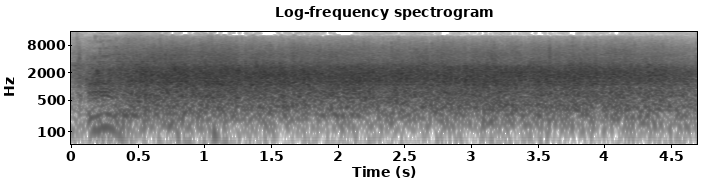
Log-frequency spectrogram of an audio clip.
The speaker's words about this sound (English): Yes, an idea worth standing and applauding for.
